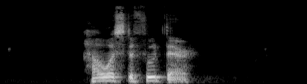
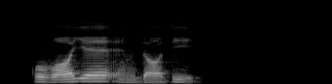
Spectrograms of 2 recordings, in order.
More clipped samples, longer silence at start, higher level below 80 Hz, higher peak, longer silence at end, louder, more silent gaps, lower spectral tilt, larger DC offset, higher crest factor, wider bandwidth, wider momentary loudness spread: neither; first, 0.85 s vs 0.35 s; first, -58 dBFS vs -74 dBFS; first, -2 dBFS vs -14 dBFS; second, 1.2 s vs 1.4 s; first, -16 LUFS vs -31 LUFS; neither; second, -4.5 dB/octave vs -6.5 dB/octave; neither; about the same, 18 dB vs 20 dB; first, 16 kHz vs 7.8 kHz; second, 8 LU vs 14 LU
